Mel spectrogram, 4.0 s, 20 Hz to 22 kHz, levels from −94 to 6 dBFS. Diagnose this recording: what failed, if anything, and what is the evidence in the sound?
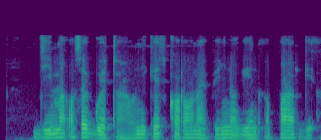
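Nothing failed: the speech is band-limited at 7.7 kHz with the light upper-band hiss and slightly grainy lower band expected of G.722 wideband telephone coding, most likely at its 48 kbit/s rate.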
